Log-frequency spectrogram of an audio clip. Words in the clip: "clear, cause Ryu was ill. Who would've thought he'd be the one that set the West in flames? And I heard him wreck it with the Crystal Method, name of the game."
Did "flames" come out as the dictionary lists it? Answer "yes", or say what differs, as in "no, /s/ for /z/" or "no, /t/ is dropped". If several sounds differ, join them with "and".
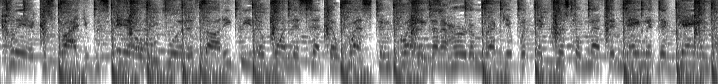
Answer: no, /p/ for /f/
